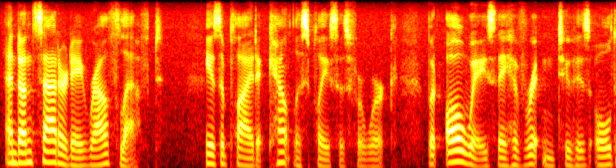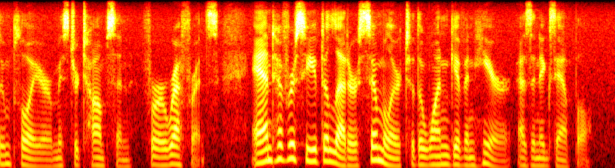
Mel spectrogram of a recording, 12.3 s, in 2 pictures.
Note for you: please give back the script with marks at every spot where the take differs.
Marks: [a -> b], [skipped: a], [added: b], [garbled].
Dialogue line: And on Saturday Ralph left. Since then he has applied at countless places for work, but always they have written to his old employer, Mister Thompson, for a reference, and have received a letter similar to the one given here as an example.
And on Saturday Ralph left. [skipped: Since then he] has applied at countless places for work, but always they have written to his old employer, Mister Thompson, for a reference, and have received a letter similar to the one given here as an example.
